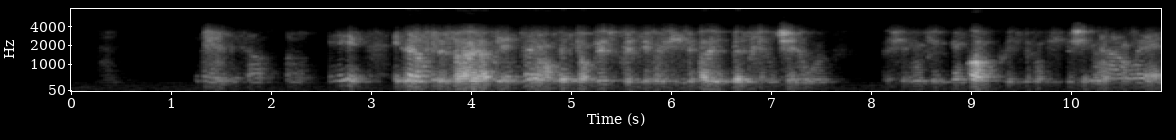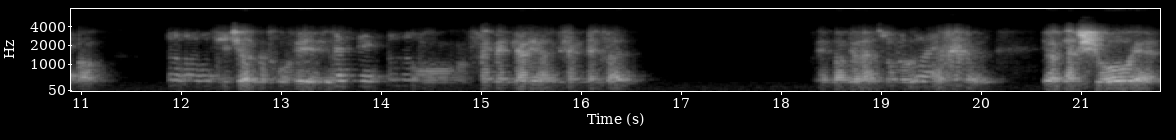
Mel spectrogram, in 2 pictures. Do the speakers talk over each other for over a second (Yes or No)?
Yes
